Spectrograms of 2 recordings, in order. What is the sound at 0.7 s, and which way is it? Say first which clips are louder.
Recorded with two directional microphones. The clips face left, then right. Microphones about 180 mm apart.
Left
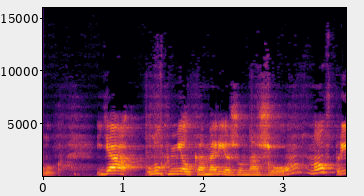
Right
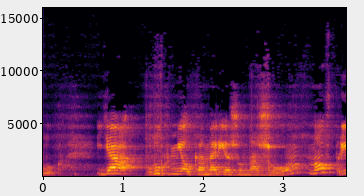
Speech: left 3 dB; 40° left (ahead or behind).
